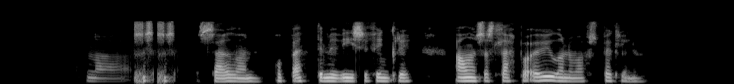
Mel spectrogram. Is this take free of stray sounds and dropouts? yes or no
no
